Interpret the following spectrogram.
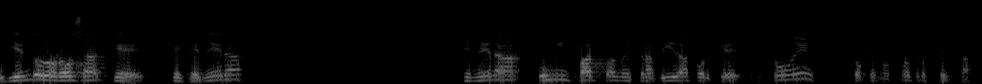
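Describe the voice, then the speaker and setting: Gravelly, impassioned Colombian preacher. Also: male voice, high-pitched, rough recording. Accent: Colombian Caribbean Spanish. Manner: swings from quiet musing to loud shouted outbursts. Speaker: pastor. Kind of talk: sermon.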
